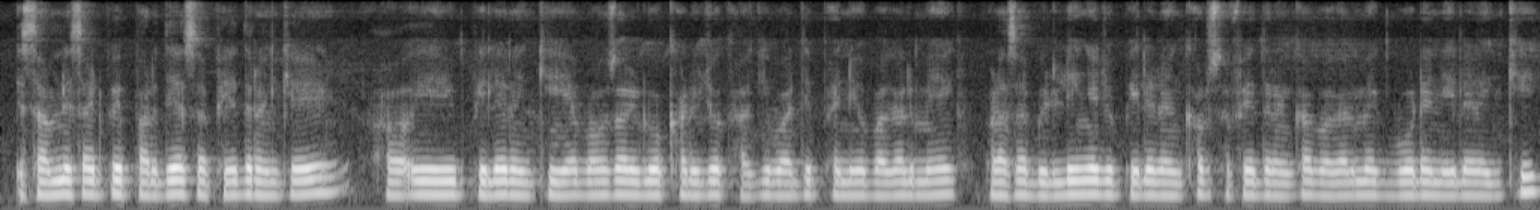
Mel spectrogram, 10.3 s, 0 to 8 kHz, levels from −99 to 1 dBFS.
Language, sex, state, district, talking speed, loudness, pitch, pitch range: Hindi, female, Bihar, Purnia, 270 wpm, -17 LUFS, 145 Hz, 140-150 Hz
